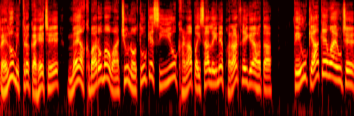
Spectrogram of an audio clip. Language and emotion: Gujarati, surprised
